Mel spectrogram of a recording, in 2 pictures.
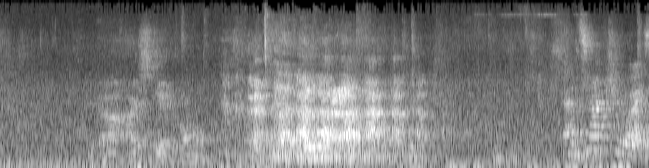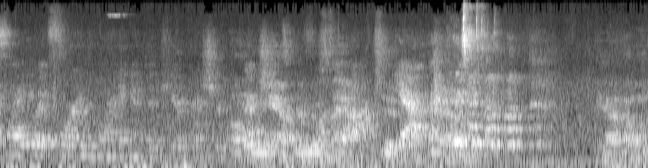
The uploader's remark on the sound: Live recording of Astoria City Council meeting, August 5, 2019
